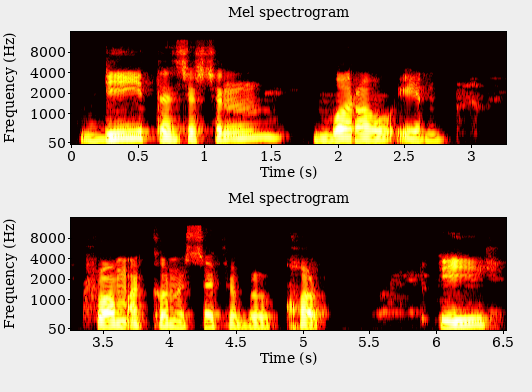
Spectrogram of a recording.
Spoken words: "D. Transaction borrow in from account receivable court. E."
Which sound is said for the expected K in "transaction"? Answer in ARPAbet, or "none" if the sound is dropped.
none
